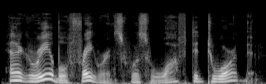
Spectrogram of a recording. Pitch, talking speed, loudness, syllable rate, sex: 130 Hz, 155 wpm, -18 LUFS, 5.1 syllables/s, male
